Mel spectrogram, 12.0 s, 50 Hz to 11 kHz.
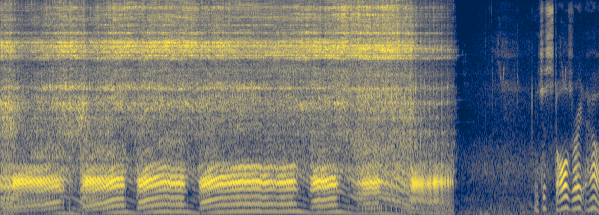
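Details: YD100 two-stroke on a bike, just reassembled after a piston ring problem was found, primed and started: buzzy engine surges and sags, revs dropping at each load before dying out near nine seconds; stalling under load.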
